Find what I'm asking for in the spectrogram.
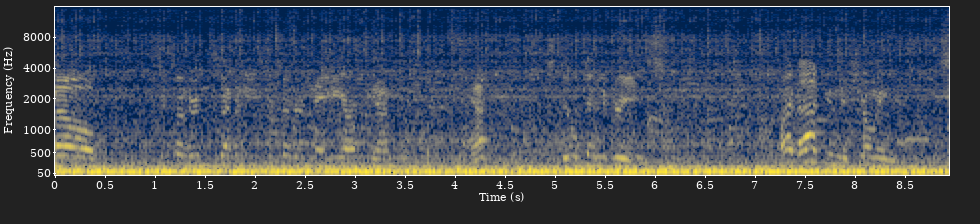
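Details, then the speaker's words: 1967 Dodge Dart after 2-barrel to 4-barrel carburetor swap, cold, warming up with choke: low, lumpy, loping idle that never settles; significant vacuum leak suspected, not confirmed. "at this point I'm sure that I've got a pretty significant vacuum link so I'm going to close the choke as much as I can to see if I can't smooth out the idle a bit"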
